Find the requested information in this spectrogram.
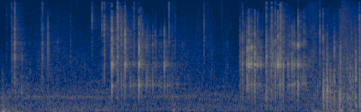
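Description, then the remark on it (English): Dice rattle and clatter across a snakes and ladders board in two bursts of quick, bright clicks, the second burst a little louder, with no voices. “You get to throw again after you've been down the snake.”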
